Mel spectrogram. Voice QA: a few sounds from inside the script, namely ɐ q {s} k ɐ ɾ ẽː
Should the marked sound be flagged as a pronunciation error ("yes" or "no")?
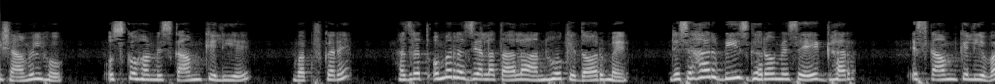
yes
